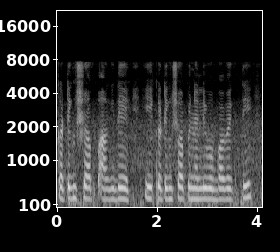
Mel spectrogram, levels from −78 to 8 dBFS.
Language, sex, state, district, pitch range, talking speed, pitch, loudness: Kannada, female, Karnataka, Koppal, 215-230 Hz, 115 wpm, 220 Hz, -14 LUFS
